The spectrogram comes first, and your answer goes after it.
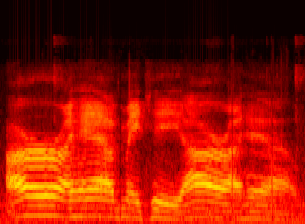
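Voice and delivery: loud hammed-up pirate growl. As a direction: ham it up like a pirate. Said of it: "practicing your pirate voice".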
